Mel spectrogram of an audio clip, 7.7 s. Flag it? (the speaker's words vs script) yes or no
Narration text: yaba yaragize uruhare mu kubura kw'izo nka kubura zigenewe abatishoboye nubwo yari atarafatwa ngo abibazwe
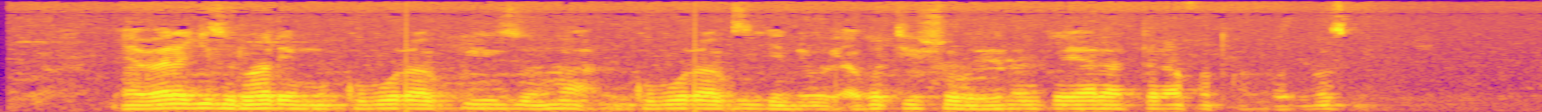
no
